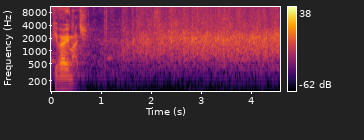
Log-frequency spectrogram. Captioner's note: audience applause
